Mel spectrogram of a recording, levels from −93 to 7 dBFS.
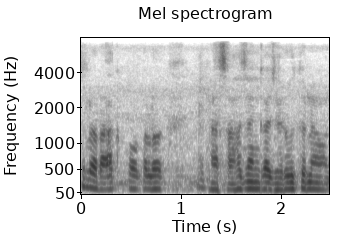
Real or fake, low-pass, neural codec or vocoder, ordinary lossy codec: fake; 7.2 kHz; vocoder, 22.05 kHz, 80 mel bands, WaveNeXt; AAC, 32 kbps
